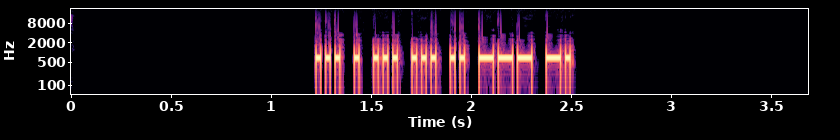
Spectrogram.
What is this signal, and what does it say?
Morse code, heard as a keyed tone, about 50 wpm, 700 Hz. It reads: SESSION
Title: Top 1501-1750 Words 50wpm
